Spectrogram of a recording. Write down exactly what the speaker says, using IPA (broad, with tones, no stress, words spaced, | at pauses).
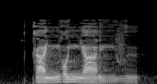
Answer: ka˧ɲɔ˦ ɲaː˨ɾiː˨vɨ˨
